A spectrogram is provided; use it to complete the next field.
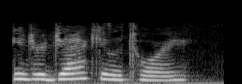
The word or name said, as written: interjaculatory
